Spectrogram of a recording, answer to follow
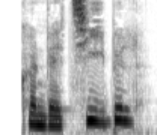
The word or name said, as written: konvertibel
